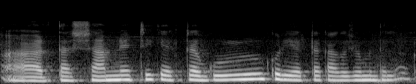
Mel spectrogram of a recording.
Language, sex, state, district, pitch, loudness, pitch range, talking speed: Bengali, female, Assam, Hailakandi, 200 Hz, -13 LUFS, 195-215 Hz, 160 wpm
